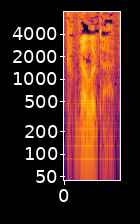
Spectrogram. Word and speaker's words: Kvelertak: She went over there, and how do you say your band's name? And he's like, "Kvelertak."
